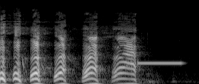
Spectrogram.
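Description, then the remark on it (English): A burst of rhythmic voiced syllables, like chuckling, cuts straight into a single steady, mid-high censorship bleep over profanity lasting about half a second, then silence. “Nah, you ain't got to beep that shit.”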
